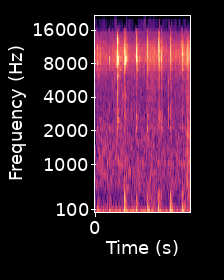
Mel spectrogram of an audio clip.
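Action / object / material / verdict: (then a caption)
tap / brass instrument brace / brass / tight. A brass band instrument, its broken brace tied in place with a bread-bag twist tie, is tapped six times, giving short, dull low thuds that die away almost instantly. There is no metal-on-metal rubbing or ringing zing, only a low vibration, so the brace is secured and does not rattle.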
